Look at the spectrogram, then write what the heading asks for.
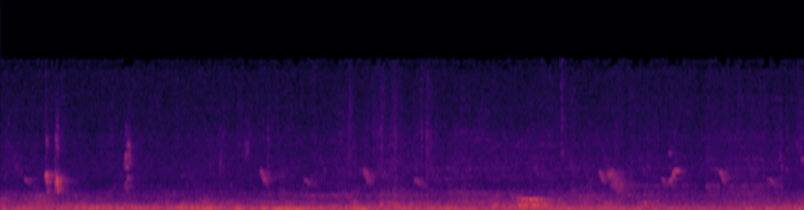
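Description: Small birds chirping in short, high, scattered notes, with a dove cooing low in the background for a couple of seconds near the middle.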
